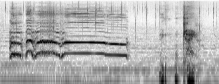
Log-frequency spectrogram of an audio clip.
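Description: Chickens and a rooster in the farming game Medieval Dynasty: a drawn-out crowing call rises and holds for about two seconds, then a few short clucks and squawks follow, all fairly close over a low steady background hum.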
